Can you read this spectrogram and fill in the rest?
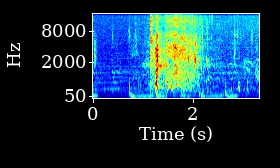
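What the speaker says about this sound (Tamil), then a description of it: "தொட்டாச்சு, தண்ணிய தொட்டாச்சு." A hand splashes into a clear mountain stream in Munnar, one close, bright splash swelling into sloshing and dripping for about a second, with softer water movement before and after.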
